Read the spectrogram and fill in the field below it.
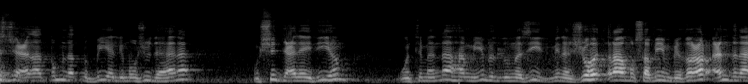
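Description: At 4.59 s the sound abruptly narrows, with nothing above 7.6 kHz, a level shift of about 5 dB and a new background noise roughly 30 dB down, with no gap at the switch. That combination, not a bare filter, points to an input likely switched to a poorer device.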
